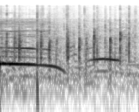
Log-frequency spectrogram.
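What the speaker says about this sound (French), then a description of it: "je pense qu'on peut l'applaudir" Applause and light cheering break out from a crowd at a rally for the Bloc Lorrain, a rising patter of claps under a whistle-like tone and scattered voices, fairly near and steady through the short burst.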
